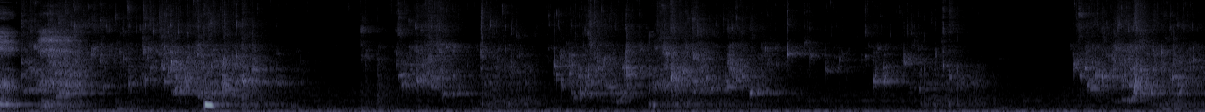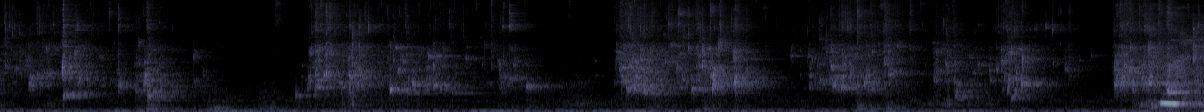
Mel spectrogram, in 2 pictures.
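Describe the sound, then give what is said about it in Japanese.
Bath water sloshes as someone soaks up to the shoulders in a tub of hot water. Soft, irregular lapping and gentle splashes go on throughout at a low level. “最後に肩までお湯に浸かって温まりましょうね。”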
